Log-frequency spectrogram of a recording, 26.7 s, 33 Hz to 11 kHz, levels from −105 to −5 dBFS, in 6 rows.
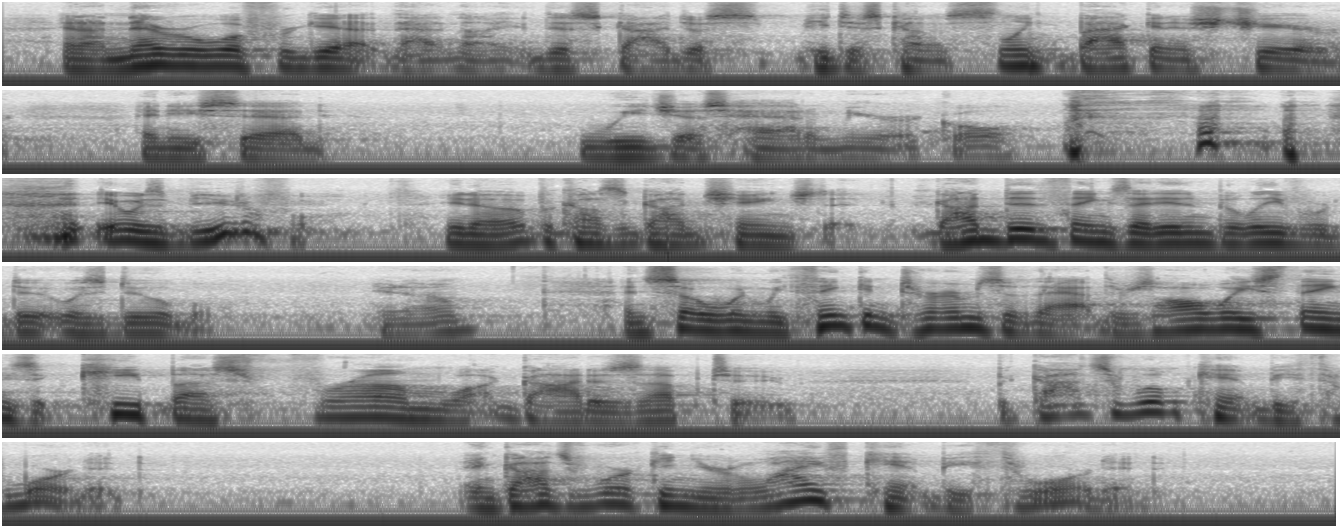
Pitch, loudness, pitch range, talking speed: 120 Hz, -29 LUFS, 105-145 Hz, 190 wpm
